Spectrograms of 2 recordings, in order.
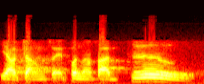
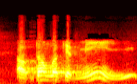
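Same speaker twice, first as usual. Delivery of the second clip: pouty, cutesy, coy whine, pitched up; 8 semitones higher than usual. Reading an English line aloud for a class to practise, in a coy, whiny tone. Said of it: "可能有撒娇的语气在里边啊".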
